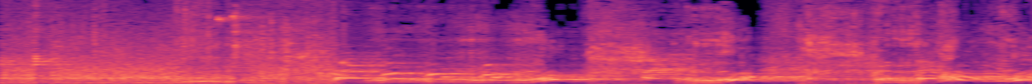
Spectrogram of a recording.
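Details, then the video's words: Very aggressive American Bulldog giving continuous, dense barking mixed with high yipping whines that rise and fall, loud throughout the five seconds with no pauses. "Very Aggressive American Bulldog"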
